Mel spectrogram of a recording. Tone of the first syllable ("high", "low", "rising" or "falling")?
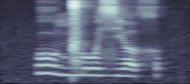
falling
